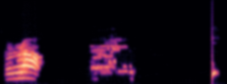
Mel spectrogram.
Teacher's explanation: மேல் அன்னத்தின் நடுப்பகுதியை தொடுவதால் ரா பிறக்கின்றது அழுத்தமாக இந்த ரா உச்சரிக்கப்படுகிறது ரா சுழற்றி தடை எண்ணத்தை தொடுகின்ற பொழுது இது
